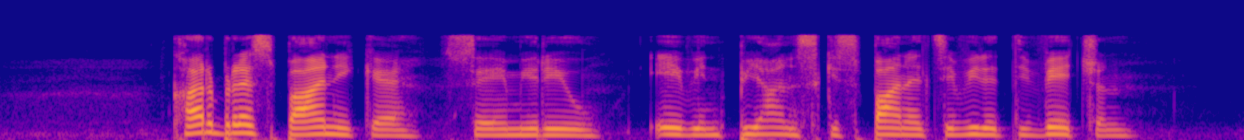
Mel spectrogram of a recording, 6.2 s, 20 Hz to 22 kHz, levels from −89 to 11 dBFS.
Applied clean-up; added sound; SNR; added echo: none; none; none; none.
